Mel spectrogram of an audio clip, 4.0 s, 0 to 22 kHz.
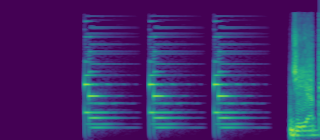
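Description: A computer error chime sounds three times, evenly spaced about 0.8 s apart, each one ringing and fading quickly. A man's voice starts shouting near the end.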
